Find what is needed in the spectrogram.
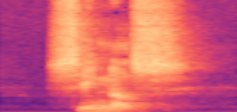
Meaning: orangeade, orange soda
- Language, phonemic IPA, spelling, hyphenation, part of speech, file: Dutch, /ˈsi.nɑs/, sinas, si‧nas, noun, Nl-sinas.ogg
